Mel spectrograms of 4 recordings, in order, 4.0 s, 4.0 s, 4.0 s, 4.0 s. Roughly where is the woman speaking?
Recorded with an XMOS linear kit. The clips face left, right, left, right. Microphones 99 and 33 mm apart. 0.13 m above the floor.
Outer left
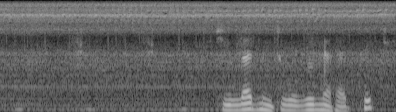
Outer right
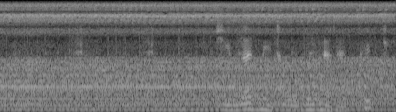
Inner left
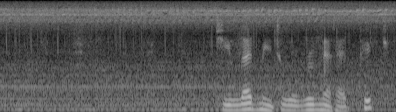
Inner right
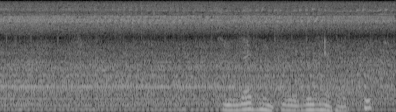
Left.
